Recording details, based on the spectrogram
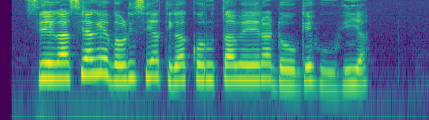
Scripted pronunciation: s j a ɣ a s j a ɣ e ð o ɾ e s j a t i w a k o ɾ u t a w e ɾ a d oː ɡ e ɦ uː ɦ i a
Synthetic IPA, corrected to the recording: s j e ɣ a s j a ɣ e ð o ɾ i s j a t i ɣ a k o ɾ u t a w e ɾ a d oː ɡ e ɦ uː ɦ i a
